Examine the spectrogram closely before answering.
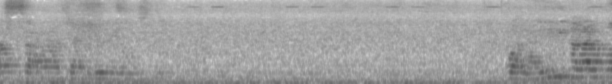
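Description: A woman sings nearby with long, held notes.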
